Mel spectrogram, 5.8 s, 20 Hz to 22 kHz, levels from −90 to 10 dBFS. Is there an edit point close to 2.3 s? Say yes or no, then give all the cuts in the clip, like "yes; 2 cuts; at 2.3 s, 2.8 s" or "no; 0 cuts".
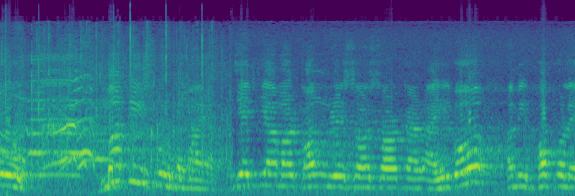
yes; 1 cut; at 2.3 s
